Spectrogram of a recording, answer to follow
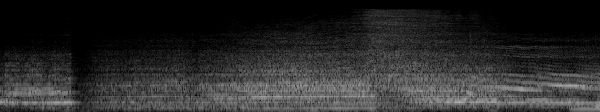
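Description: Racing motorcycle engine at high revs passing at top speed: the note builds to a loud rush about four seconds in, then falls in pitch as the bike goes away.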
